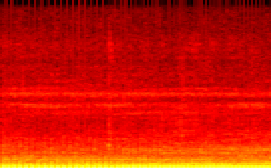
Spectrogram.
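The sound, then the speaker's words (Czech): A motorcycle engine runs on a night ride home out of the jungle. It keeps a loud, low, steady thumping beat throughout, and the pulse quickens slightly toward the end. “zpátky na motorce, nasedáme. A jedeme z džungle domů.”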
